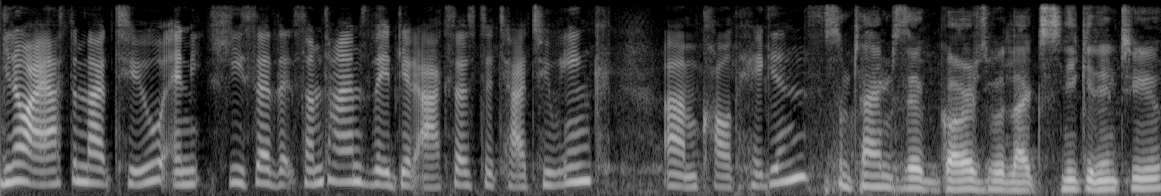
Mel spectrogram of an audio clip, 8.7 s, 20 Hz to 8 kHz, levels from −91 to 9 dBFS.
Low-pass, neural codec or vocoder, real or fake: 7.2 kHz; codec, 16 kHz, 4 kbps, FunCodec, trained on Chinese and English, 50 frames a second; fake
